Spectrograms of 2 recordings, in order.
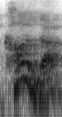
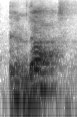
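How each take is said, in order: First: The stress is on the first syllable. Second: The stress is on the second syllable. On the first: It is a noun meaning behavior. "It's a noun" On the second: It is a verb meaning to lead. "to lead, for example, an orchestra"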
